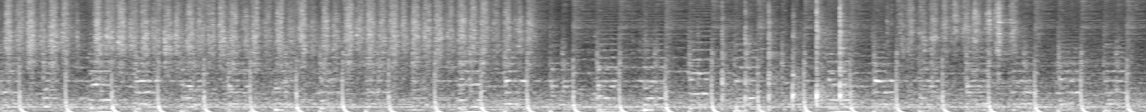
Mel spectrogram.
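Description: Daikon radish rubbed hard against a kitchen grater, a steady rhythmic rasping of quick repeated strokes, loud and close, continuing without pause and with no talk over it.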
